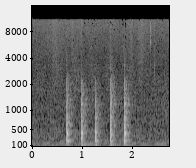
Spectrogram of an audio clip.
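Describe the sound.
Five sharp knocks on a door, evenly spaced and moderately loud, rapping out a steady rhythm with no voices.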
